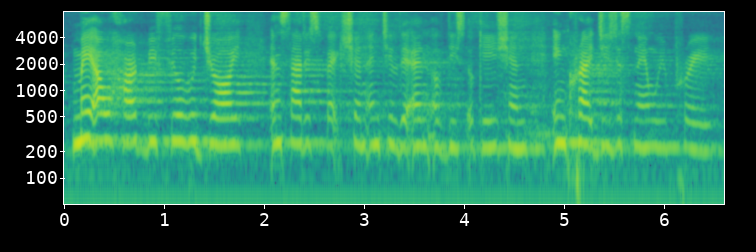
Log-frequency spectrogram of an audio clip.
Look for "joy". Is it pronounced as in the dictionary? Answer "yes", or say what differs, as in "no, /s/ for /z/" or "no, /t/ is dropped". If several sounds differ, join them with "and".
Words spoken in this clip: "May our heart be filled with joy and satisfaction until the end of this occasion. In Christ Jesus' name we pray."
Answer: yes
